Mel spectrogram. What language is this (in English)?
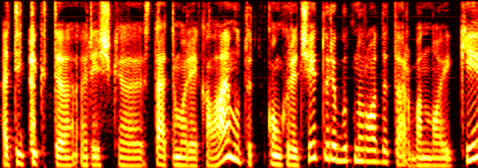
Lithuanian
